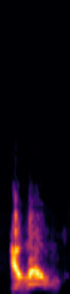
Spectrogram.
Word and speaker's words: Hillel-Erlanger: Irene, and is it Hillel-Erlanger? Is that how you say her last name? Yes. Irene, it's sort of French. Yeah, Irene Hillel-Erlanger.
